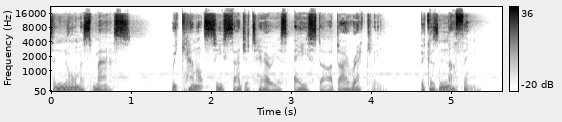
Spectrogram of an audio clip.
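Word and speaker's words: Sagittarius A*: At the center of the Milky Way lies a super massive black hole called Sagittarius, a star, pronounced Sagittarius, a star.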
